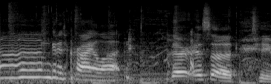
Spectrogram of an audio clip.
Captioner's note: laughs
